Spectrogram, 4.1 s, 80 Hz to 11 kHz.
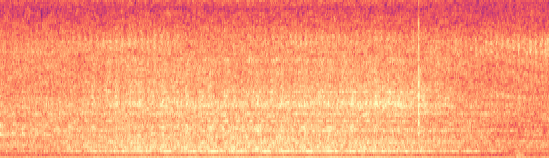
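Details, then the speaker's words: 2001 Ford Excursion XLT 7.3L Powerstroke diesel, 296k miles, stock, new injectors and fuel pump, heard at the exhaust with no smoke: deep, steady low rumble with an even beat, no misses or knocks; normal diesel idle. "Sounds fantastic."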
